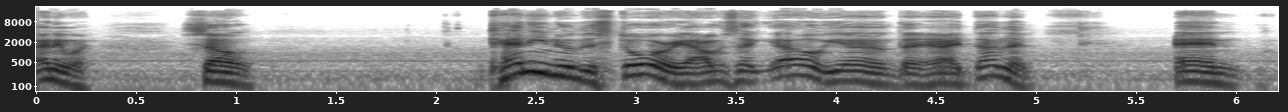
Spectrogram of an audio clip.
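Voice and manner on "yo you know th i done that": usual speaking voice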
